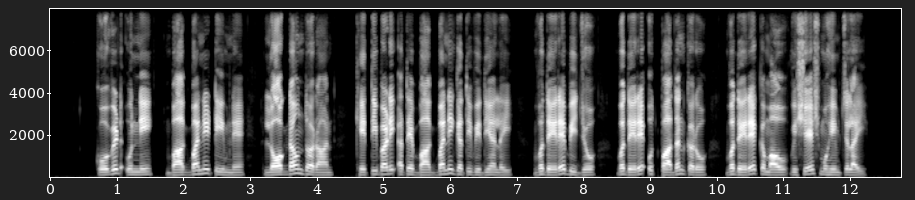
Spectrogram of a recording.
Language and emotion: Punjabi, neutral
